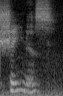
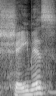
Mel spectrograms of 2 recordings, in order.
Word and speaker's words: Seamus: It's Seamus. – His name's Seamus? – But it's spelled Seamus, because that's how Irish people...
